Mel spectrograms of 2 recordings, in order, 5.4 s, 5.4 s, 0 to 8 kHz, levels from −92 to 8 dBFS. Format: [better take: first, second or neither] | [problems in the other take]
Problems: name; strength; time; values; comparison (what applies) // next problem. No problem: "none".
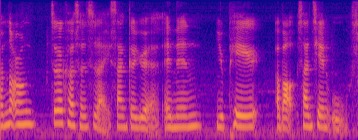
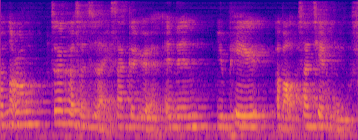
first | room echo; dies away in 1 s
